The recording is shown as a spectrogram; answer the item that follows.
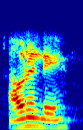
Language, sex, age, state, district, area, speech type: Telugu, male, 18-30, Andhra Pradesh, East Godavari, rural, conversation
